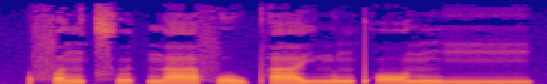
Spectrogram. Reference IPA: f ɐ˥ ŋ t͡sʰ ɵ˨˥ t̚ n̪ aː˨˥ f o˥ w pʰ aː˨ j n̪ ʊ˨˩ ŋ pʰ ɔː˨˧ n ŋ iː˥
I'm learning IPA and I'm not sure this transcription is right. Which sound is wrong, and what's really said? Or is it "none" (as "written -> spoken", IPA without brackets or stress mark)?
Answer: none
